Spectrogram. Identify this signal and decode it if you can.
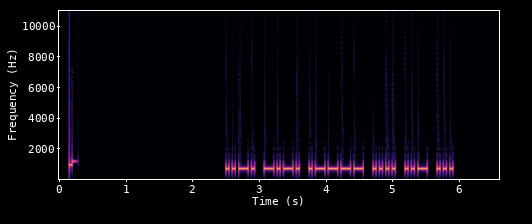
Morse code, heard as a keyed tone, about 25 wpm, 700 Hz. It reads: FC1HUS
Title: DXCC-100 Call Signs - 6 Characters - 25wpm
